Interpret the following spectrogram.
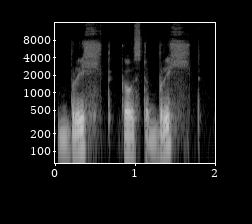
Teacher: the consonant represented by the gh is lost completely. In other environments, in other cases, that fricative is not dropped completely, but rather changed to a different fricative, to an F sound.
